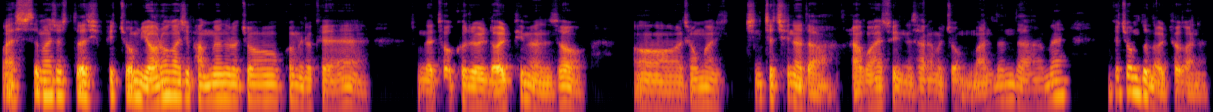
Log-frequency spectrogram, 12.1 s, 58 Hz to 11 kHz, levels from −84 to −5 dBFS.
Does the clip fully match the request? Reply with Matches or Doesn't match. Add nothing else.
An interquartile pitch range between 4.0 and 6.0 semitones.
Matches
